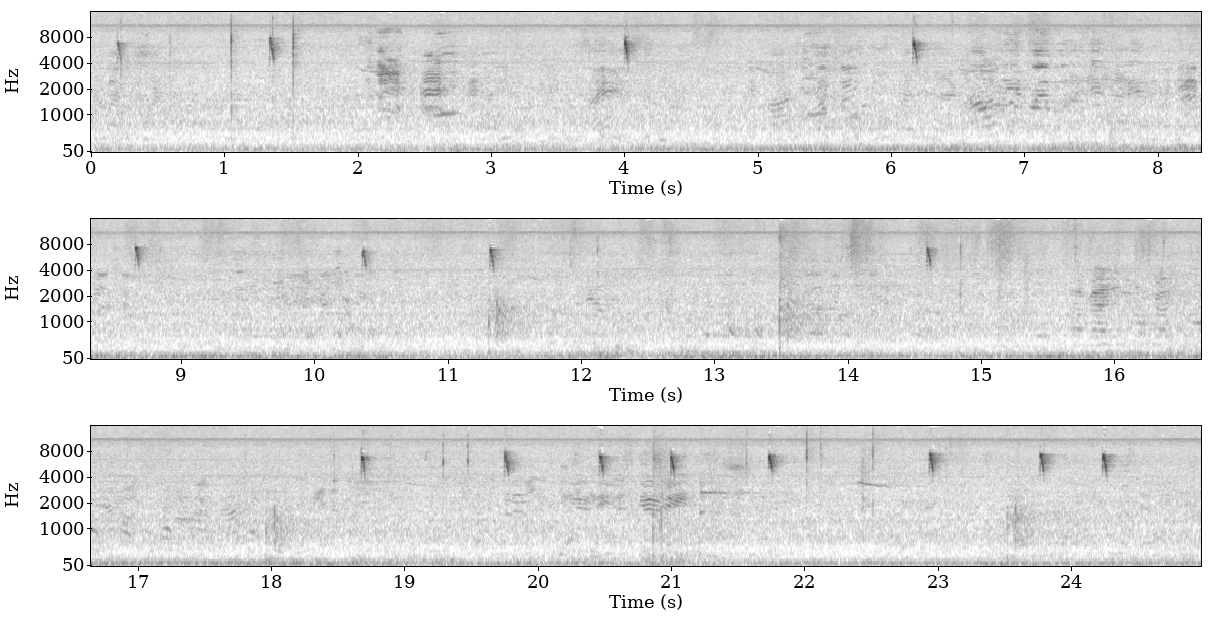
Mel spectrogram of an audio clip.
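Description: Several men talk and call out to each other at a distance outdoors.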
